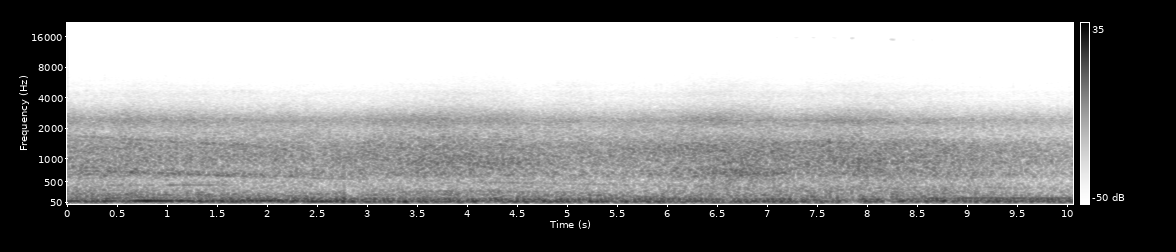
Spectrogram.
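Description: Street traffic: a steady low engine rumble with road noise as vehicles, among them a fire rescue truck, pass along the road. The rumble is heaviest in the first two seconds.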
